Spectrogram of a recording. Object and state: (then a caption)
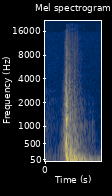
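Solid-sounding car door close. A 2023 Toyota Crown's door is closed from the inside, giving a single low, solid thunk that dies away quickly. The closing sound is judged solid.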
